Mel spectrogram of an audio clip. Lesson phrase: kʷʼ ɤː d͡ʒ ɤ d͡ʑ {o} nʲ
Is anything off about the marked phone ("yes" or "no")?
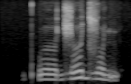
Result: no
